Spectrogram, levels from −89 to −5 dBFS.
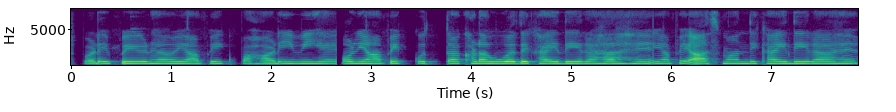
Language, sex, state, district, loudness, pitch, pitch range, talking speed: Hindi, female, Jharkhand, Sahebganj, -23 LUFS, 265 Hz, 255-270 Hz, 215 wpm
